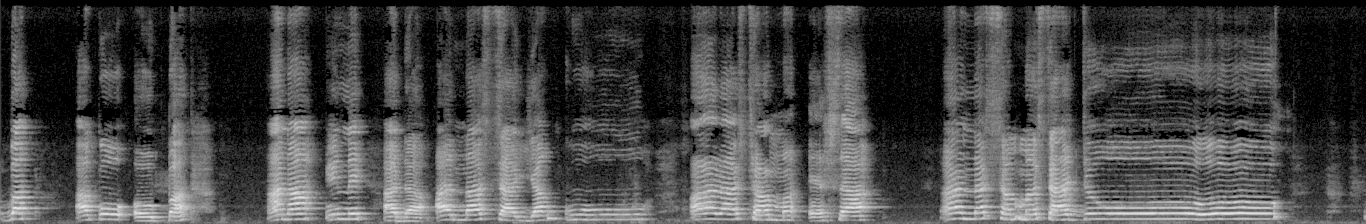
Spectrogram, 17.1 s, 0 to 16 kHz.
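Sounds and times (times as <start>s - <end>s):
young girl singing: 0.0s - 16.2s.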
